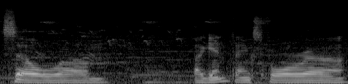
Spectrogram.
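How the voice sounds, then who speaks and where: Very slowly and flatly, in a low, warm voice, a man chats while livestreaming a game over background music. His talk rambles as he thinks out loud, sometimes turning profane.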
